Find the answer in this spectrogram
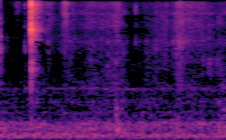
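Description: A single sharp snip of steel nail nippers cutting through a great toenail plate, about a third of a second in, with a fainter click a second later, over a low steady hum.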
